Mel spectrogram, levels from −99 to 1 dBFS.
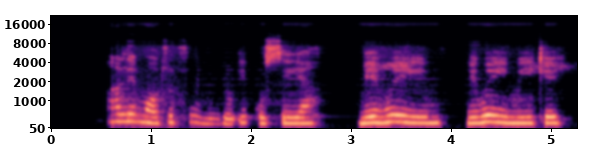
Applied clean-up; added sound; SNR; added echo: neural mask model DeepFilterNet 3.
